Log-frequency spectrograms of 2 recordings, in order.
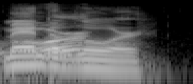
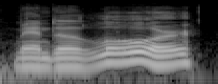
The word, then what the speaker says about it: Mandalore: Mandalore. – There you go. – Yeah, Mandalore.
